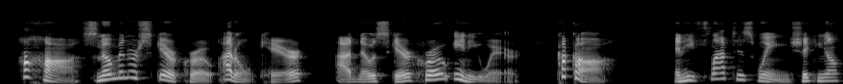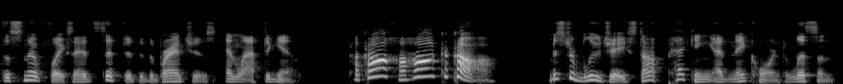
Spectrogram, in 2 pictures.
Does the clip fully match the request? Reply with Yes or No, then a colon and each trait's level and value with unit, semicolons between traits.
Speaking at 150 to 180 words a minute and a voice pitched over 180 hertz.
Yes: average, 175 wpm; high, 190 Hz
